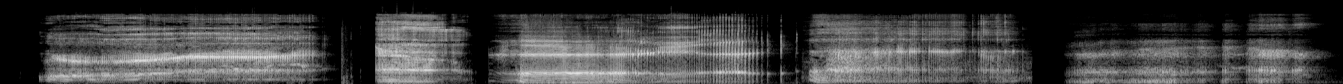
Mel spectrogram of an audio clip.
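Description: A series of long, loud, drawn-out belches separated by brief pauses, some lasting several seconds; repeated voluntary burping.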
